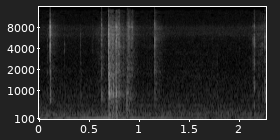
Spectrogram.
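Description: Light clicks and taps of a cardboard-and-plastic phone-case box being handled: one click near the start, a quick bunch of them about three-quarters of a second in, and one more just after a second.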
